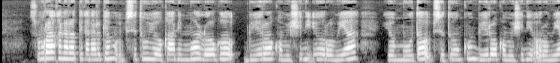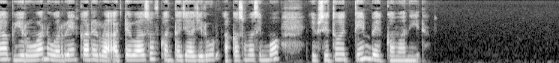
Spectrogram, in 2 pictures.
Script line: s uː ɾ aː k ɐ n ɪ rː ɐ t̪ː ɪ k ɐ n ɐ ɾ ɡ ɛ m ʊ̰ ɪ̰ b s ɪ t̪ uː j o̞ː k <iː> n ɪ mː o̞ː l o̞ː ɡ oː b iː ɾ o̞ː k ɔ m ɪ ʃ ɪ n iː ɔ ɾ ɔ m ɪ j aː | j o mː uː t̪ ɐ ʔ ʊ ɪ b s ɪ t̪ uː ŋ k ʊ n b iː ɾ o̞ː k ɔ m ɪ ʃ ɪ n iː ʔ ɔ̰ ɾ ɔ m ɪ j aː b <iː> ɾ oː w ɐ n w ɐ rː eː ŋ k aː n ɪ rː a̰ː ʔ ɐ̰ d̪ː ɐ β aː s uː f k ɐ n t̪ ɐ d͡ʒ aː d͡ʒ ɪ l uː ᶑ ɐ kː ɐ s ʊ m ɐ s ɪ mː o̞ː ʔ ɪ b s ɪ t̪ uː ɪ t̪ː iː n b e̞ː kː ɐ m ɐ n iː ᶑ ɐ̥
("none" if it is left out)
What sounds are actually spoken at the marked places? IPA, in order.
aː, iː

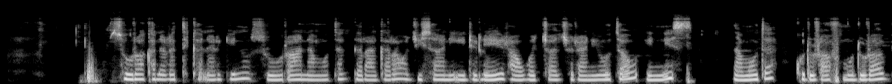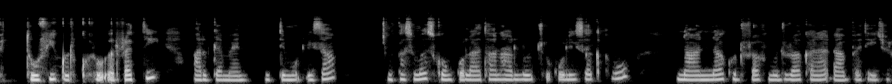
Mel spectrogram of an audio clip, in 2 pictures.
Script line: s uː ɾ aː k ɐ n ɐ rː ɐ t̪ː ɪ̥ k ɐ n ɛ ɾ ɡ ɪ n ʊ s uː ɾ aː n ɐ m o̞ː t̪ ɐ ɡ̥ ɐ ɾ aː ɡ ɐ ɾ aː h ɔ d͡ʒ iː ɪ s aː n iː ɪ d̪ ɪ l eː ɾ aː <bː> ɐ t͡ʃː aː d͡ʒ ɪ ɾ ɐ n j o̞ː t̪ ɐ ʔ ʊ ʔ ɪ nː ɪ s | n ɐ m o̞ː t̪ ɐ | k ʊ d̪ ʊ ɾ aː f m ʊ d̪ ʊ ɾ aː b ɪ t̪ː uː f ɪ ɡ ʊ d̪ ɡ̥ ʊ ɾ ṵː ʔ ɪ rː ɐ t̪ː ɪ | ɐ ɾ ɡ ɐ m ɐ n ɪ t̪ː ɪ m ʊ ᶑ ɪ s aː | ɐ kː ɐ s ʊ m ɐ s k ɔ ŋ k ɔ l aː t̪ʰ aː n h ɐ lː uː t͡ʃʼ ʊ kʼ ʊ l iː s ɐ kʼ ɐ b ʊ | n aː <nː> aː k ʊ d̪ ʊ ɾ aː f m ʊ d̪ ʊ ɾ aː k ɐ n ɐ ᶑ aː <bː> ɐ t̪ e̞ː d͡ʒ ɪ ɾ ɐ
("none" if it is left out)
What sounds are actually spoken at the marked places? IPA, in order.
wː, nː, bː

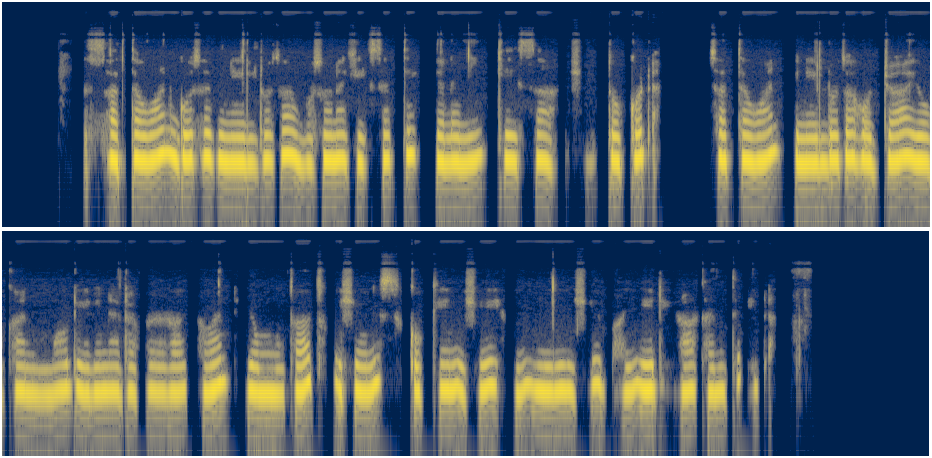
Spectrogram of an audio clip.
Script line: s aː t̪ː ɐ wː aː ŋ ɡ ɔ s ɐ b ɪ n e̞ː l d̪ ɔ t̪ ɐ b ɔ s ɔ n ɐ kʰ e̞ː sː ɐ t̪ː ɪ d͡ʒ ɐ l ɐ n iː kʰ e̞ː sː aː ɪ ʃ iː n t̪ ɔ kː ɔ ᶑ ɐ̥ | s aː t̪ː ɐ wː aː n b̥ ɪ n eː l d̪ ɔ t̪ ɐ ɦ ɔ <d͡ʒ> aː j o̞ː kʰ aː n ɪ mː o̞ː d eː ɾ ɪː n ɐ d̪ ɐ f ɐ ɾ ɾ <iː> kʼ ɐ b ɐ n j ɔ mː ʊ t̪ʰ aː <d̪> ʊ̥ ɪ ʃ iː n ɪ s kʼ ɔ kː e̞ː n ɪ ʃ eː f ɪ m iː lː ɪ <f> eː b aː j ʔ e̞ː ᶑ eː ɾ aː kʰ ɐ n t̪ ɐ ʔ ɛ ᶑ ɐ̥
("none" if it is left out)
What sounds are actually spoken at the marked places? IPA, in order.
d͡ʒː, aː, t̪, ʃ

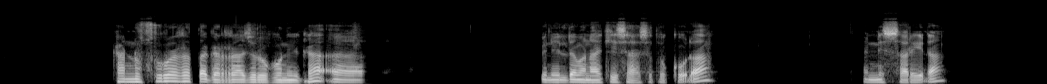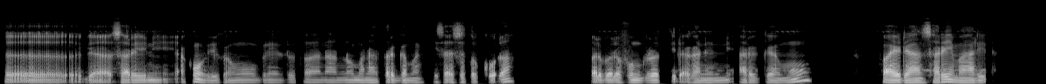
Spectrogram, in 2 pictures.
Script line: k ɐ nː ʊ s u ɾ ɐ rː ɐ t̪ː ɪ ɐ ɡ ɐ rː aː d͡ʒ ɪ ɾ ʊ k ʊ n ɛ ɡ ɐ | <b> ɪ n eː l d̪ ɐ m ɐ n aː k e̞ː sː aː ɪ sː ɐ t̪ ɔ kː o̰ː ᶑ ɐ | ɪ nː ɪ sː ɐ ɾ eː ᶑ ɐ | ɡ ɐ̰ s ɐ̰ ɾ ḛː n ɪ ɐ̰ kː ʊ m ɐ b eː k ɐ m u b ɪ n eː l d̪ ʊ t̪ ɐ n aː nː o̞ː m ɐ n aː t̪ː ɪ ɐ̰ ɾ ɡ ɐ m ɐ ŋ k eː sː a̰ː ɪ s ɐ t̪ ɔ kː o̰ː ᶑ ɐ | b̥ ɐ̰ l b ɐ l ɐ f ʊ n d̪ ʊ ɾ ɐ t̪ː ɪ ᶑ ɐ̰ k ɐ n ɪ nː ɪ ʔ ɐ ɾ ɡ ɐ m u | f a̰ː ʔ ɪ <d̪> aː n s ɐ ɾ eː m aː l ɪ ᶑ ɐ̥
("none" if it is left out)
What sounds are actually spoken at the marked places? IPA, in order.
b, d̪

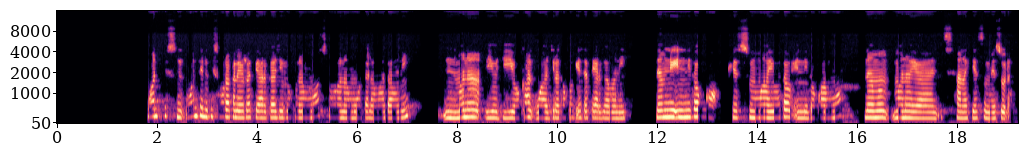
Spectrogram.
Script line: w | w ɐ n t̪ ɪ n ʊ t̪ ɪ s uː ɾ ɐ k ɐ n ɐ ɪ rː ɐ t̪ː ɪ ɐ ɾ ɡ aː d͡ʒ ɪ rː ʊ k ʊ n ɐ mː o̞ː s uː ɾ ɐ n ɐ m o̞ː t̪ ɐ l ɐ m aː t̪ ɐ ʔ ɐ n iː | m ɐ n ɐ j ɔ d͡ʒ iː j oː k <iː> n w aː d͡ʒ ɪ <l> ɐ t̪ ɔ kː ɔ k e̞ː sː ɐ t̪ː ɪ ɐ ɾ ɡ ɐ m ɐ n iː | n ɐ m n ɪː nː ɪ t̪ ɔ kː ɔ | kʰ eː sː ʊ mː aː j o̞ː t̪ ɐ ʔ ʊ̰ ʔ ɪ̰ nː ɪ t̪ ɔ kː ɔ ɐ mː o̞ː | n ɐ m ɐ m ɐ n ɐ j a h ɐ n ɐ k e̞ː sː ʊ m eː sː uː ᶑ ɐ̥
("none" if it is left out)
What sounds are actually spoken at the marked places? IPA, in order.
aː, ɾ

